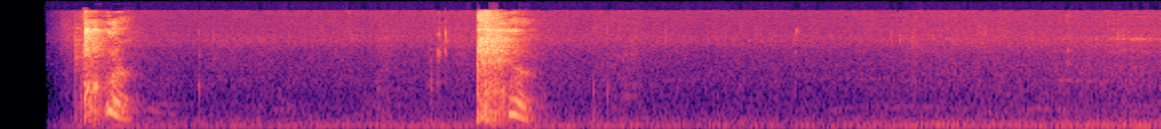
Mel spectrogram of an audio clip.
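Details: Two sharp, explosive sneezes about two and a half seconds apart, then quiet room noise.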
